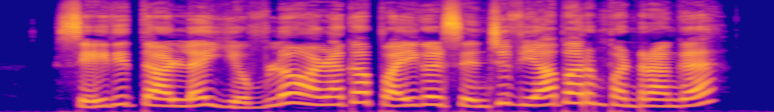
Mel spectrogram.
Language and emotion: Tamil, surprised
